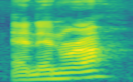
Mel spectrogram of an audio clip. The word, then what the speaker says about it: Enenra: Enenra? Yes. Perfect. I got it. Woohoo! I hope I'm pronouncing it right because it's actually Japanese in origin.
